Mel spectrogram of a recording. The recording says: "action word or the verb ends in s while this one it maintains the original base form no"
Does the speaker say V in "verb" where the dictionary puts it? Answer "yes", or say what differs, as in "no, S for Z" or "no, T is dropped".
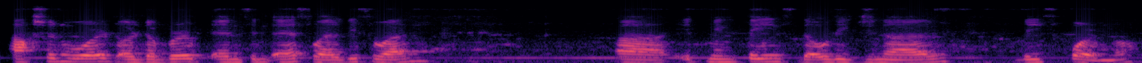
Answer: no, B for V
